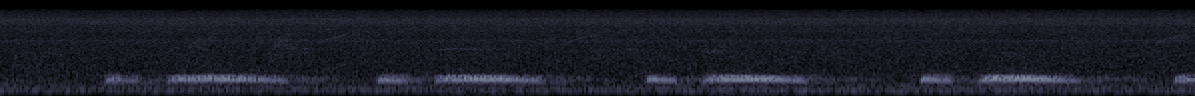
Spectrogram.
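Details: Spotted dove kept as a new decoy bird for luring wild doves to a clay trap. It gives low hooting coos in phrases: a short note, then a longer drawn-out coo, repeated four times over six seconds. Faint rural background.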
